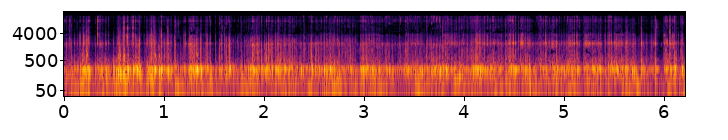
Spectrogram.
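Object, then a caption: Textured glass cup. Long nails scratch and tap fast and aggressively on the outer texture of a hollow, empty textured glass cup held over the microphone. The result is a dense, continuous rasping rattle with rapid taps mixed in, centered in a warm low-mid tone with little brightness and almost no ring after each tap.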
